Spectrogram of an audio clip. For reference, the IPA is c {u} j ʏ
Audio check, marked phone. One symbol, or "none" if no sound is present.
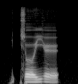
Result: o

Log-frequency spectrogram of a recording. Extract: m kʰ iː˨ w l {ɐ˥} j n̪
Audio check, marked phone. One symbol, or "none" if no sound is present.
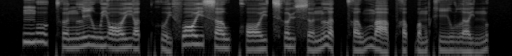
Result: ɐ˨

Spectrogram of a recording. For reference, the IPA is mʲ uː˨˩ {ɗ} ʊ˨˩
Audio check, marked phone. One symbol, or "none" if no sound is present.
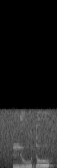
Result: ɗ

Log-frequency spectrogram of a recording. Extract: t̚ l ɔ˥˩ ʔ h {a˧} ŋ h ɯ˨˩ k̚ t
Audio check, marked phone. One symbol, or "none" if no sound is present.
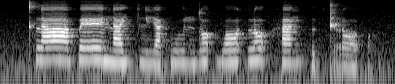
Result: a˧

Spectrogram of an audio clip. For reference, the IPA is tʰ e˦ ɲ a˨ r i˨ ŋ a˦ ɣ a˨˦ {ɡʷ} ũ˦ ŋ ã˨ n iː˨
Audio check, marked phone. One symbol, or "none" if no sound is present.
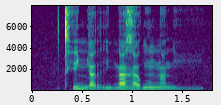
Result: ɡʷ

